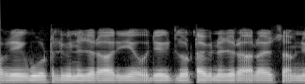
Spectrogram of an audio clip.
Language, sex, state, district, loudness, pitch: Hindi, male, Rajasthan, Bikaner, -15 LUFS, 95 Hz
